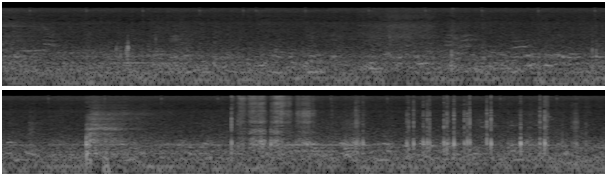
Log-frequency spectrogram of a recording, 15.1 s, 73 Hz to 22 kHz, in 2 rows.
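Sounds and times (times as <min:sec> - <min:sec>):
faint steady hum: 0:00.0 - 0:15.0
clicks and rustling handling noise: 0:10.4 - 0:15.0.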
